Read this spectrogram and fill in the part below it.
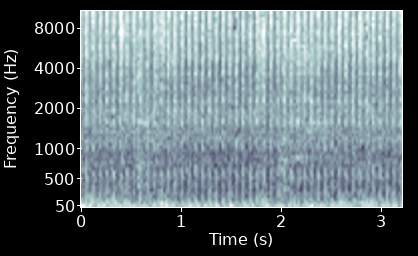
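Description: A Gauss minigun in Fallout 76 fires in a steady, rapid, unbroken stream of shots, loud and sustained for the whole stretch.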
